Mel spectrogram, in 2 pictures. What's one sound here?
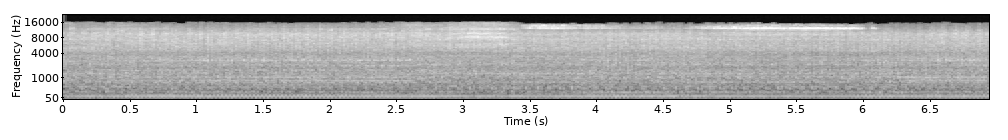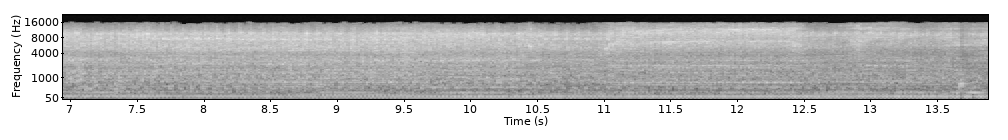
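Hydraulics whine as a digger's arm moves.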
